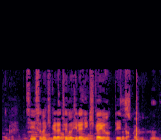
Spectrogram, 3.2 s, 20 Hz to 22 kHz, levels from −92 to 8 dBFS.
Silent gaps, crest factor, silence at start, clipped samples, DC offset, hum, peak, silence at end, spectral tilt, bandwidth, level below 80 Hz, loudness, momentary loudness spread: none; 20 dB; 0.1 s; under 0.1%; under 0.1%; none; 0 dBFS; 0 s; -5 dB/octave; 11.5 kHz; -50 dBFS; -21 LUFS; 11 LU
